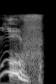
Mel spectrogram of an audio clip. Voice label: oof, Rasta; Worms Armageddon

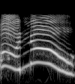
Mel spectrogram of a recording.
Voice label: "grenade", American; Worms Armageddon

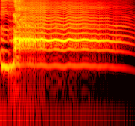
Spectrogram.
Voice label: "nooo", Danish; Speech; Worms Armageddon; Danish

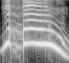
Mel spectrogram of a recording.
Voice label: "Surf", American; Speech; Worms Armageddon

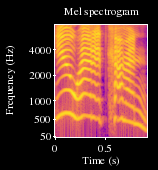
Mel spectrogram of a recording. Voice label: "revenge", American; Worms Armageddon

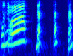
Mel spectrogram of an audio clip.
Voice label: "coward", American; Worms Armageddon

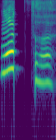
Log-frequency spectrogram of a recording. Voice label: "what the", American; Worms Armageddon

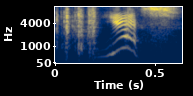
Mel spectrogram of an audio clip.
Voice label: "Collect", American; Speech; Worms Armageddon

